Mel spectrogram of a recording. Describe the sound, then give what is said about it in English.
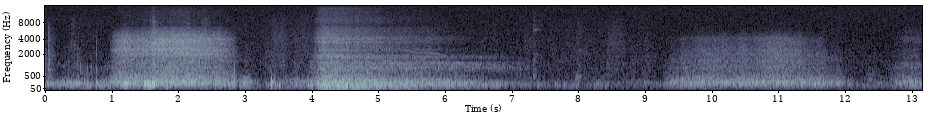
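Slow, deep breathing with long inhales through the nose and exhales through the mouth. A few soft, drawn-out breaths rise and fade alone with no talk. “Feel your chest rise and your belly rise and fall. I'll demonstrate for a few breaths and you follow along at your own pace.”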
